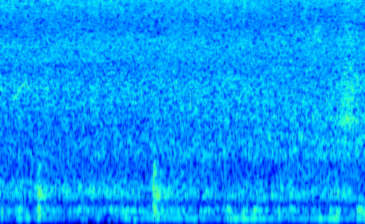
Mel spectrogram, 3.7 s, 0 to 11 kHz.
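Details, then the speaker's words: Clunk once per revolution as the cutting wheel of a YardMax YW7565 chipper, under 4 hours use, greased and oiled, slows to a stop and is hand-spun with plug boot off; low hum, owner suspects warped wheel, unconfirmed. "so it's every sort of one full revolution it makes clunk i'm not sure whether that's just a normal thing or not"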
